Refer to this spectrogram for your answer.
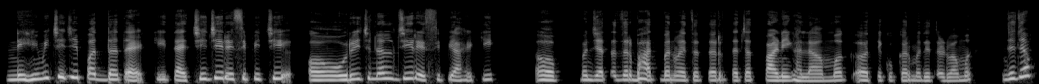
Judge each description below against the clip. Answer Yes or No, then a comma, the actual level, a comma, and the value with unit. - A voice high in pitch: Yes, high, 205 Hz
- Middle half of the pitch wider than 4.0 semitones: Yes, average, 4.6 semitones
